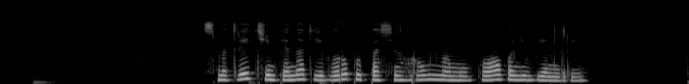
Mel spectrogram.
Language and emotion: Russian, neutral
